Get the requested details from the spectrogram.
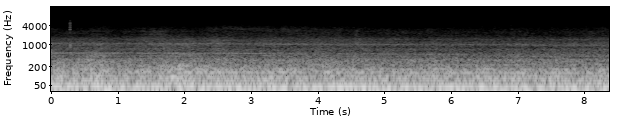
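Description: A car's engine hums steadily as it drives at speed on a highway.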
